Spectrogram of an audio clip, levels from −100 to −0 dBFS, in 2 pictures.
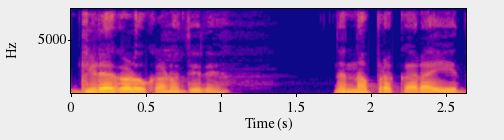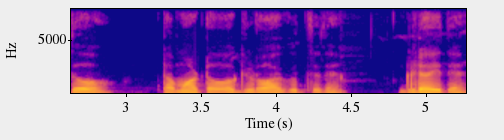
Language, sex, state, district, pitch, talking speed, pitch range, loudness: Kannada, male, Karnataka, Mysore, 145 Hz, 100 wpm, 130-160 Hz, -21 LUFS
